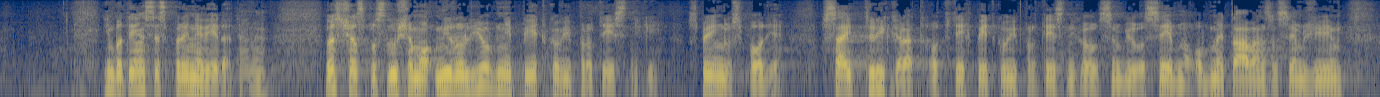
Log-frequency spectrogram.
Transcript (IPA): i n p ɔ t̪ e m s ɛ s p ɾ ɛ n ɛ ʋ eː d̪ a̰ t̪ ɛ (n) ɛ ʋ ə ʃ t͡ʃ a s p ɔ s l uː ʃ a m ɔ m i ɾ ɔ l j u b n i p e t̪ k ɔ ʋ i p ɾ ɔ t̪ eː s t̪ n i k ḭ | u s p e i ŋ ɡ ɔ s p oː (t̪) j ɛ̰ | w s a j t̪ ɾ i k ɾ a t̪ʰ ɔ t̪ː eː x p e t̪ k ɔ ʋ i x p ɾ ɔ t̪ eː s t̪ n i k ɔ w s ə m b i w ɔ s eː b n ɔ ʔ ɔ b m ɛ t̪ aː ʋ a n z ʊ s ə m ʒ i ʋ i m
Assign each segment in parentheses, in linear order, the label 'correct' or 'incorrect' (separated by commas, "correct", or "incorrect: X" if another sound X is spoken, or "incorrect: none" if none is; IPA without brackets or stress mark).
correct, incorrect: d̪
